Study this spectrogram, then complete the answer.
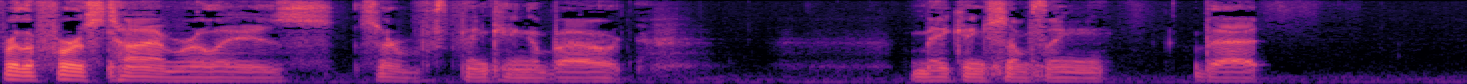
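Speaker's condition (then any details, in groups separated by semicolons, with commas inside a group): Cleft palate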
